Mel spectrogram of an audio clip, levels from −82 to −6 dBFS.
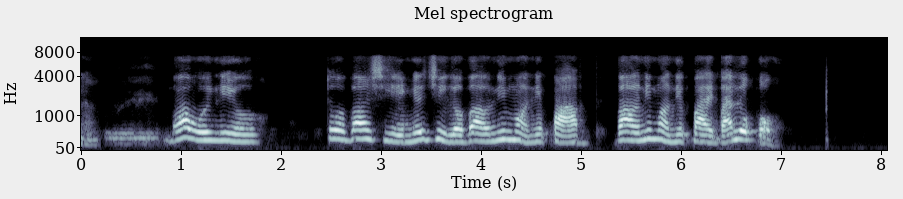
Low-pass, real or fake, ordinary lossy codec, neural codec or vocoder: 7.2 kHz; fake; MP3, 64 kbps; codec, 16 kHz, 2 kbps, FreqCodec, smaller model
